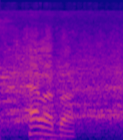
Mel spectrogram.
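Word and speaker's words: Hellebuyck: a goalender play as well as goalie Connor Halabach. Oh, he pronounced it correctly.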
